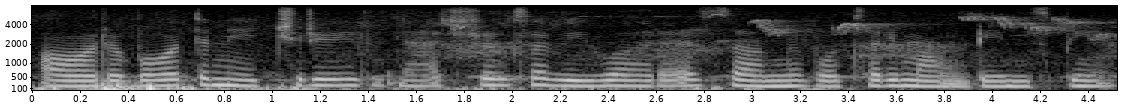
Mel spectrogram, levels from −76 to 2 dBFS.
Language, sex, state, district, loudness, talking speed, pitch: Hindi, female, Punjab, Kapurthala, -20 LUFS, 200 wpm, 180 Hz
